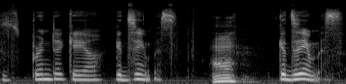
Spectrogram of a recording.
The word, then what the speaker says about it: Gatzimos: Gadzimus. Spell it. Gatzimos. Gadzimus. That's Greek. Brenda Gayle Gadzimus.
